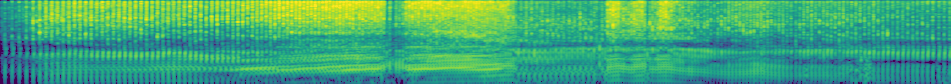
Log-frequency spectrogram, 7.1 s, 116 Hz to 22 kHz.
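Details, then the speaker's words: Kawasaki KLX110 pit bike revived at no cost, first start, likely no oil, exhaust not fitted: loud, raw, sharp popping from the open exhaust port, rising in pitch as revved; engine running without exhaust. "oh my God I forgot to put the exhaust on just started dude"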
